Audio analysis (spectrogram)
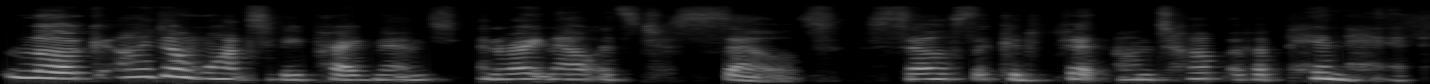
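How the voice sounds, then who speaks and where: A woman's voice: on the high side, unhurried, hardly any pauses, husky. A woman playing an earnest, conflicted young woman in a dramatic script table read, speaking in a heartfelt, plain-spoken way. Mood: pained, earnest.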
